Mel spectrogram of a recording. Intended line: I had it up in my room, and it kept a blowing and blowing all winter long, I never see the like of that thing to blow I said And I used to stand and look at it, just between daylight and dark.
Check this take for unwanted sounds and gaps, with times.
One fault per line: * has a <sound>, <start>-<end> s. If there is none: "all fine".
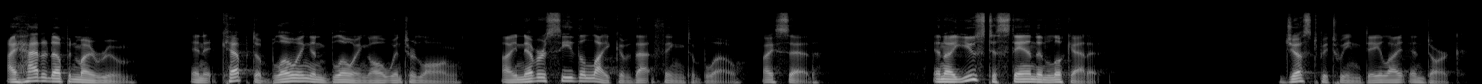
all fine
